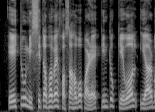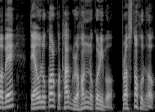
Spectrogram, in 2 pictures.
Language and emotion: Assamese, neutral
